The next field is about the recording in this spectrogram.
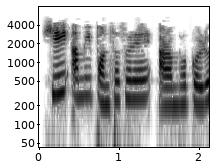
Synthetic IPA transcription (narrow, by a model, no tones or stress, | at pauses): xejʔamipɔnsasɔɹɛaɹɔmbʱɔkoɹʊ̃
